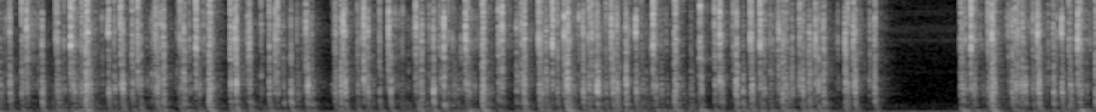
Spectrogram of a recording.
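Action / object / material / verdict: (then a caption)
tap / plastic mechanical keyboard / plastic / none. Long nails and fingertips type quickly on a pink Ajazz retro typewriter-style mechanical keyboard with round plastic keycaps. The result is a dense run of sharp, bright plastic clicks over a steady low hum. The typing pauses briefly near the end, then resumes.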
